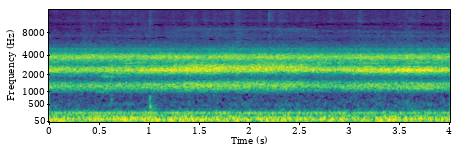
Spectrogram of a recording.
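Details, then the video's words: Rain-soaked frog chorus of thousands of callers, a steady shimmering drone of stacked trills with no pauses, backed by a low, even rumble. "Frogs in Rain 2 Hours of Frogs, Thousands of Frogs Singing"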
